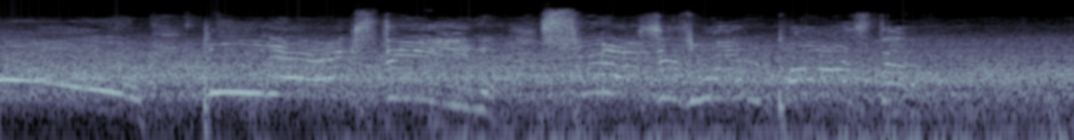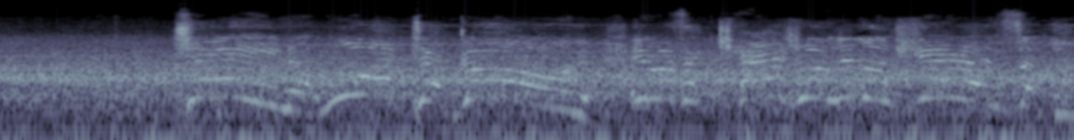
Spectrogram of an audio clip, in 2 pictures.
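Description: Football stadium crowd: a dense, steady mass of voices with many individual shouts rising and falling over it, and scattered sharp cries.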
